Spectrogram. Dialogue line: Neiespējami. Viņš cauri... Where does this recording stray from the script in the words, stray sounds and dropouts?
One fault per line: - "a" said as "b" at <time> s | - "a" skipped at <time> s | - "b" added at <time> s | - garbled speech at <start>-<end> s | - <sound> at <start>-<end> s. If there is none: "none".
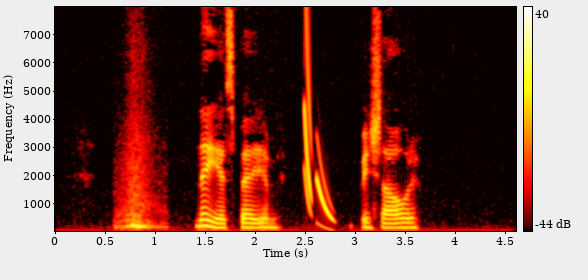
- whoosh at 0.6-1.2 s
- chirp at 2.5-2.8 s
